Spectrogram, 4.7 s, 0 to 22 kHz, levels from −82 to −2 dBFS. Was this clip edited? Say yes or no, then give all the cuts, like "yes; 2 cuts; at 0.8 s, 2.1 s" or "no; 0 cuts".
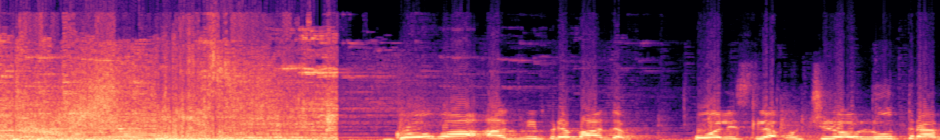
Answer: yes; 1 cut; at 1.7 s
